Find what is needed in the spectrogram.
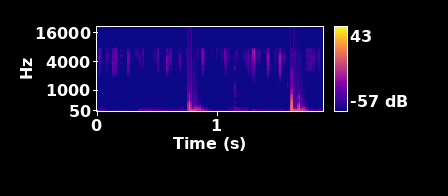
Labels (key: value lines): label: biophony, double pulse
recorder: SoundTrap 300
